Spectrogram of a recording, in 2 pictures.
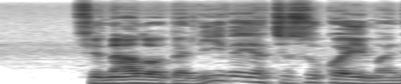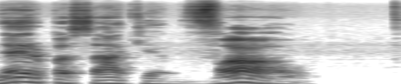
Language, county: Lithuanian, Šiauliai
